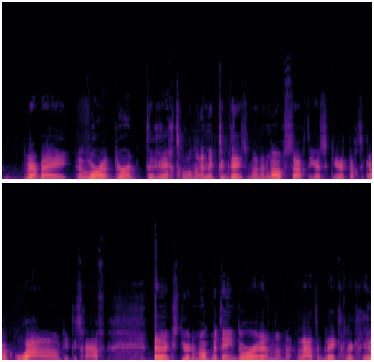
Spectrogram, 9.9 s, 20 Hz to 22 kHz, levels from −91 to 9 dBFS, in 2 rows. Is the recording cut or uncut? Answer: cut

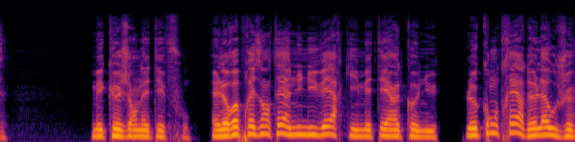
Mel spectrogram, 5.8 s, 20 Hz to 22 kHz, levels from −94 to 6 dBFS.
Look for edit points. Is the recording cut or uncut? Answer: cut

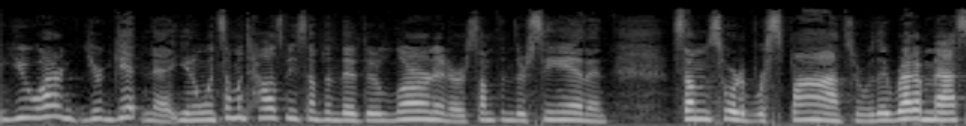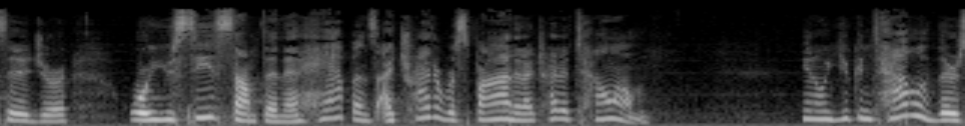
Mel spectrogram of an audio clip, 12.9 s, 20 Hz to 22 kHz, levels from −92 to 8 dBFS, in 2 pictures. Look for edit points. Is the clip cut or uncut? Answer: uncut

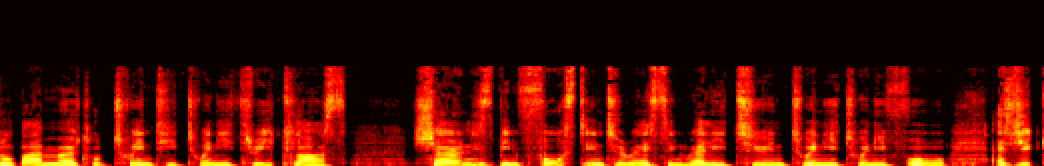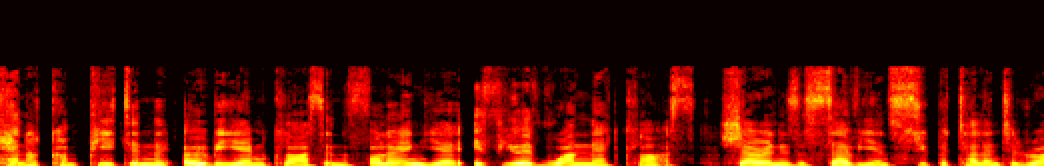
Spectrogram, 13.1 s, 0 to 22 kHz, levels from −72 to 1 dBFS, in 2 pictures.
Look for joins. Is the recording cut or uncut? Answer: uncut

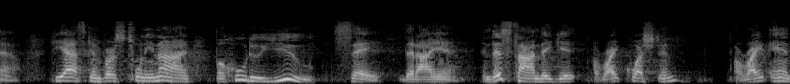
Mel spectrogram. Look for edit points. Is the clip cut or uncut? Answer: cut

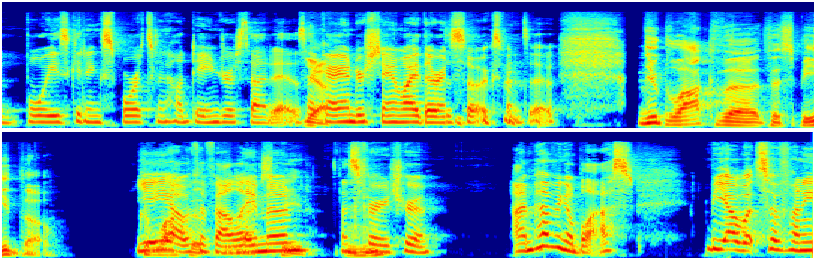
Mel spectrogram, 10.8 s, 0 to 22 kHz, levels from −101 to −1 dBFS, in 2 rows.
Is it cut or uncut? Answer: cut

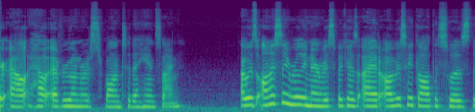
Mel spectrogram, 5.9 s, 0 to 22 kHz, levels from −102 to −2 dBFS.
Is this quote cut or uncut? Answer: uncut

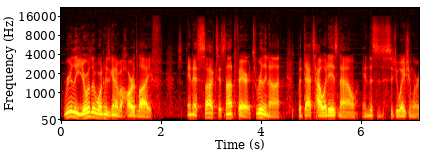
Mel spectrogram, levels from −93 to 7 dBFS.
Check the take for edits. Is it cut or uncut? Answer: uncut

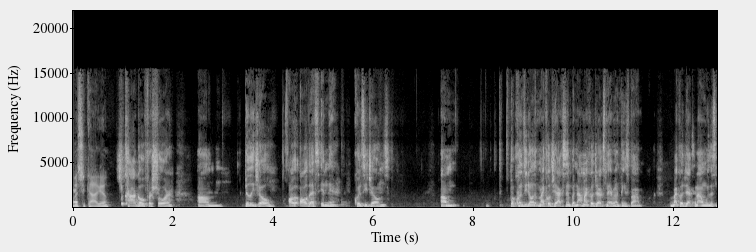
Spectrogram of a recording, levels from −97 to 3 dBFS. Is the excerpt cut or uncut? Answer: uncut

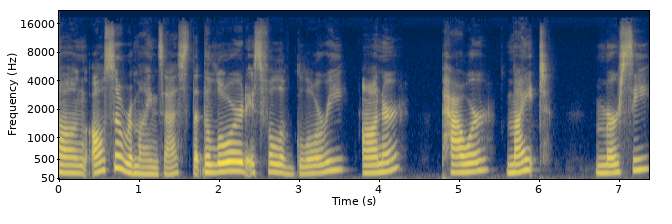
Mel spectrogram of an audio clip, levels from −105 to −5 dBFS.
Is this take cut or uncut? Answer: cut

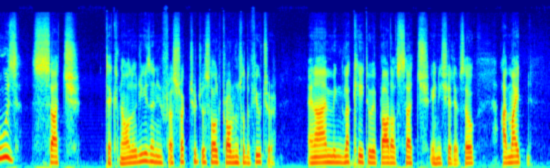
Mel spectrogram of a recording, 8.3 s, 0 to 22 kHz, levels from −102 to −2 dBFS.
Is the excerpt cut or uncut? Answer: uncut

